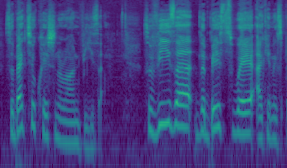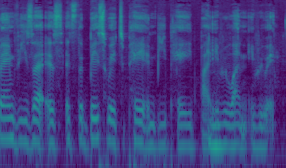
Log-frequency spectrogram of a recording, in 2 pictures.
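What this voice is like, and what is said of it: Strong South African accent. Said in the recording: “I grew up in SA. You know, hence the very, very strong. ... I get teased a lot by my accent ... she sounds African”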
